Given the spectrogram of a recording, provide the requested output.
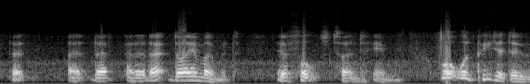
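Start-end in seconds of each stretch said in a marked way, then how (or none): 4.4-5.3 higher-pitched eager cry. A narrator's reading. The boys all turn their thoughts to Peter, crying out. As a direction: call out the question, pitch lifted. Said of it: "they cried simultaneously".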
